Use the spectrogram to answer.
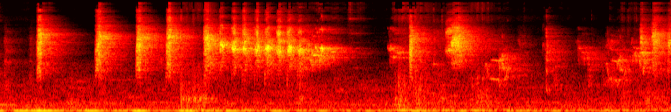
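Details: Lovebirds chirping indoors in a calm setting: scattered sharp high chirps, then a rapid run of buzzy notes around the middle, followed by more irregular shrill chirps.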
